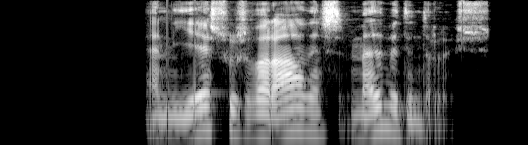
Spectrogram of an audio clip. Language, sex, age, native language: Icelandic, male, 20-29, Icelandic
